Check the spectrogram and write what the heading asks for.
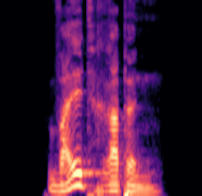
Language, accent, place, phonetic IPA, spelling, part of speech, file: German, Germany, Berlin, [ˈvaltʁapn̩], Waldrappen, noun, De-Waldrappen.ogg
- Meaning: dative plural of Waldrapp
